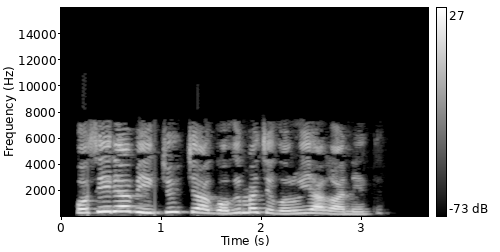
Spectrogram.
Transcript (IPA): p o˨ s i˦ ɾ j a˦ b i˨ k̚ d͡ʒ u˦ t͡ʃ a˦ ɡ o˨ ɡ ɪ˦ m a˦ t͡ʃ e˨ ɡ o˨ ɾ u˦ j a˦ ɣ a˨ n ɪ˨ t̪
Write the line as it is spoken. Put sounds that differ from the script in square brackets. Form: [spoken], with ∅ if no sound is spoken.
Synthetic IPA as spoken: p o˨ s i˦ ɾ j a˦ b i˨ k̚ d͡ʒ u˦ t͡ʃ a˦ ɡ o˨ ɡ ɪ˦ m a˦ t͡ʃ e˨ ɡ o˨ ɾ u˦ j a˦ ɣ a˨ n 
